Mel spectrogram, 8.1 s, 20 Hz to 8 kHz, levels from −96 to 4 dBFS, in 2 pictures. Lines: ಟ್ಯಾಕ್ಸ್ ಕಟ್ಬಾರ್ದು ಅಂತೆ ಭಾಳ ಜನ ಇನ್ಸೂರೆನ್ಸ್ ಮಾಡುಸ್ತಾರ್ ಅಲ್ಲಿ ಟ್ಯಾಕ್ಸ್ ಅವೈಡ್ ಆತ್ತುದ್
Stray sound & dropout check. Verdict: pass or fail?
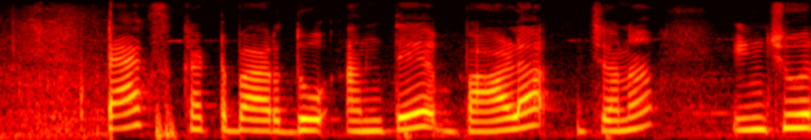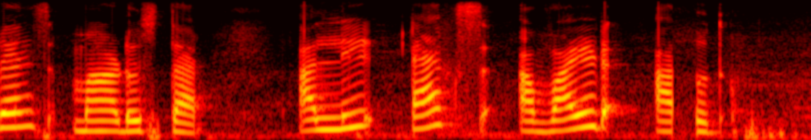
fail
